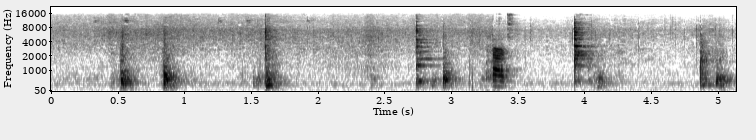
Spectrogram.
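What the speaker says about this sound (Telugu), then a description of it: "మనం ఉడికించి పెట్టుకున్న రైస్ మొత్తం వేసుకుందాం ఇది ఒకసారి బాగా కలిపేసుకుందాం" Cooked rice stirred into fried grated mango for pulihora in a pan, with a string of scraping stirring strokes and a light sizzle, close and clear, with no talk.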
